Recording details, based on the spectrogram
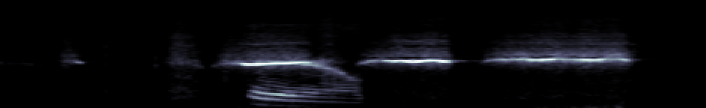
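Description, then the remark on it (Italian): Someone whistles in several short, sustained bursts, the pitch wavering slightly up and down, with a brief sliding vocal sound mixed in partway through. “Però ci sta che ci sia bisogno di più scioglievolezza su sto pomo, fischiando.”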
